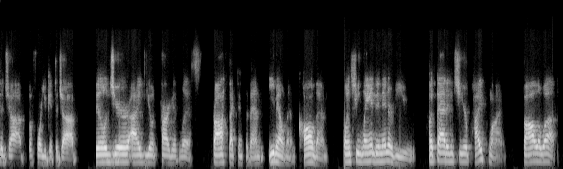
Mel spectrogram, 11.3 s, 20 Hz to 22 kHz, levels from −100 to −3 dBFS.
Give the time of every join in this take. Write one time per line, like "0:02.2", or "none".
0:01.8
